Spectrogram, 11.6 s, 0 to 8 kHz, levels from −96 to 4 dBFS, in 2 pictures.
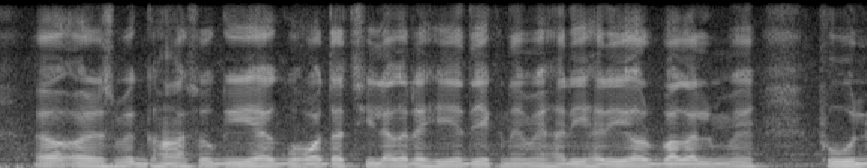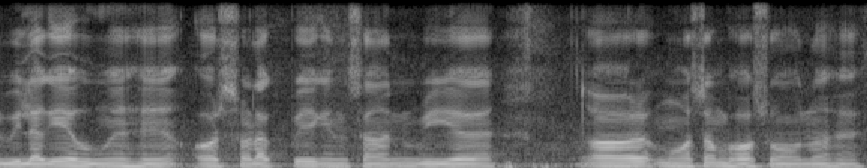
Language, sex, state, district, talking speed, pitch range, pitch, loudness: Hindi, male, Uttar Pradesh, Jalaun, 175 wpm, 115-120 Hz, 120 Hz, -25 LUFS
